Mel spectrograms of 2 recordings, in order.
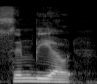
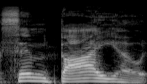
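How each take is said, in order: First: The word is pronounced in the standard way. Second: The word is pronounced in an odd way. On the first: The speaker calls it right. "no, it's symbiote" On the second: The speaker calls it wrong. "it just sounds so weird. Like symbiote"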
